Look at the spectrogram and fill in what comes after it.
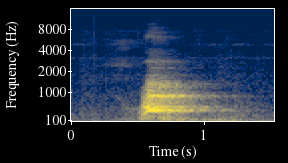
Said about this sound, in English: He rarely barks, so there must be something.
